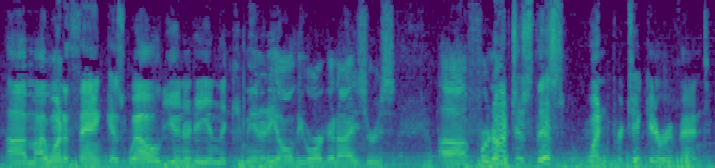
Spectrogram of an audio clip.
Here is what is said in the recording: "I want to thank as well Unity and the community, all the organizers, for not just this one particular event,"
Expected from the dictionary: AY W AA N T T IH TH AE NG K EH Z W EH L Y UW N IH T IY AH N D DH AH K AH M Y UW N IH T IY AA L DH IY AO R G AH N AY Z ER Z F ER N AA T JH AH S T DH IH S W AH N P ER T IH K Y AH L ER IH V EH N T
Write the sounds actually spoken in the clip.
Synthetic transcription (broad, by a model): AY W AA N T T IH TH AE NG K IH Z W EH L Y UW N IH T IY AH N DH AH K M Y UW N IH T IY AA L DH IY AO R G AH N AY Z ER Z F ER N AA T JH AH S T DH IH S W AH N P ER T IH K Y L ER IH V EH N T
